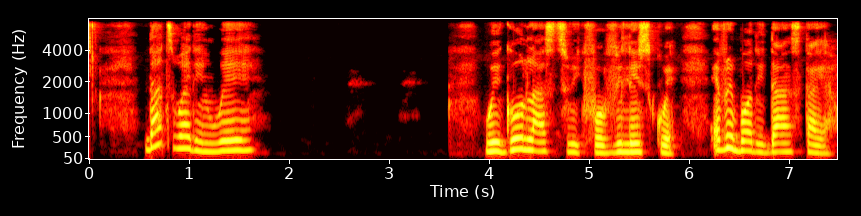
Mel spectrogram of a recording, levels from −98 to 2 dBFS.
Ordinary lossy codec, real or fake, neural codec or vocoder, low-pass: none; real; none; 7.2 kHz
